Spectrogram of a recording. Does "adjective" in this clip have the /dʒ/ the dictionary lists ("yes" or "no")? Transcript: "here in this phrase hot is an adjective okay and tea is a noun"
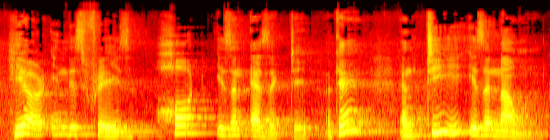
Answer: no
